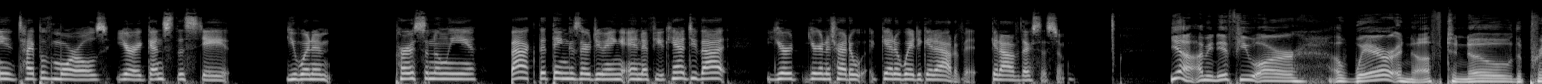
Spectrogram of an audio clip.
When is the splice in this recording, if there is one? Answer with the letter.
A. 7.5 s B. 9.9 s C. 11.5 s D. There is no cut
B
